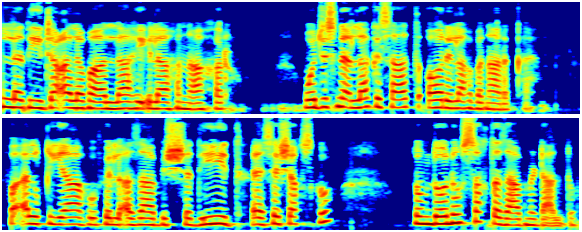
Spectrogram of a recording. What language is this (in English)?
Urdu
